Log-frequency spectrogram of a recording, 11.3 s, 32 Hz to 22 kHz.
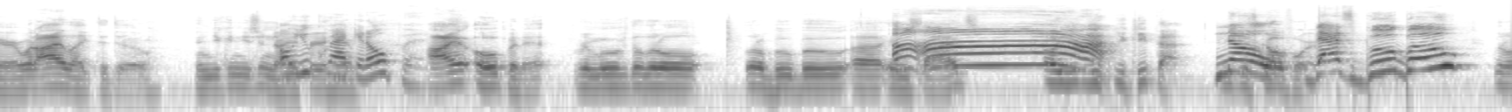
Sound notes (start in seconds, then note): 6.7 Keke shouts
